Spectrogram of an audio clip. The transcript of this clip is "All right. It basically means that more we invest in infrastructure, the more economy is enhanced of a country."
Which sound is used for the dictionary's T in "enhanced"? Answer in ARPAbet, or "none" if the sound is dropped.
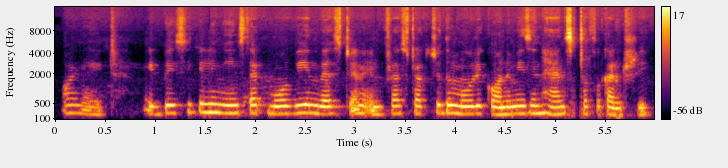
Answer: T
